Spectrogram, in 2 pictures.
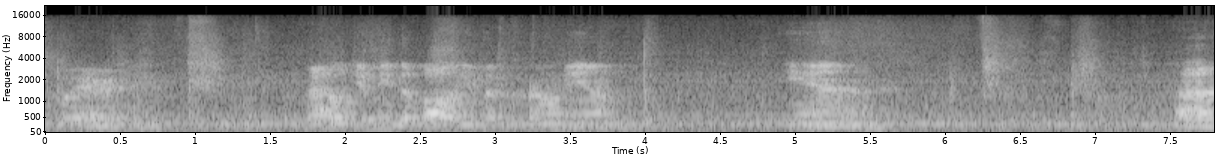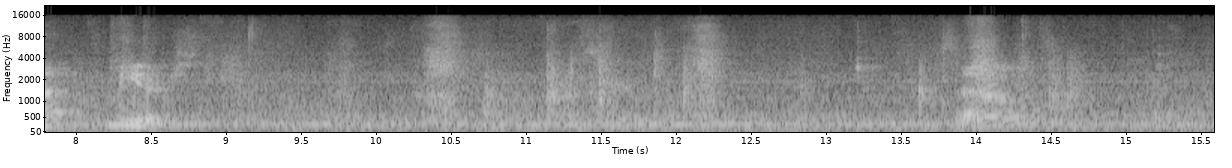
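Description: A man speaks in a lecturing tone in an echoing room.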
